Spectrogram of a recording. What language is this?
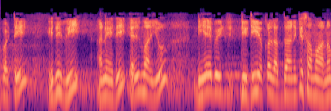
Telugu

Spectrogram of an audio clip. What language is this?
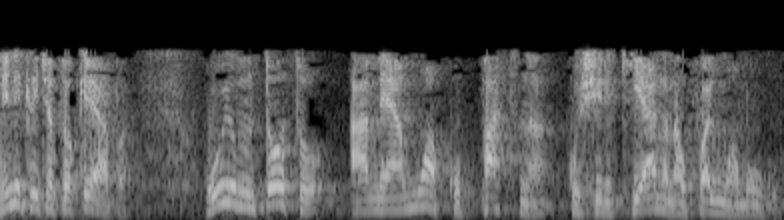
Swahili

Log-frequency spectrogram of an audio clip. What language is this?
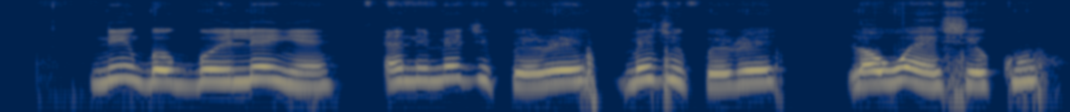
Yoruba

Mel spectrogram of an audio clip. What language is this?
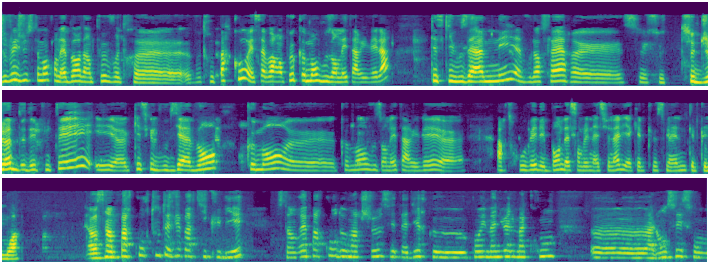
French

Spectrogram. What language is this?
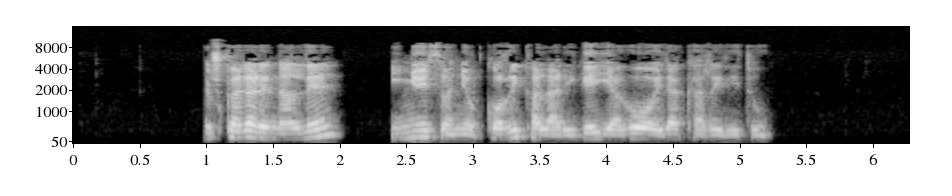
Basque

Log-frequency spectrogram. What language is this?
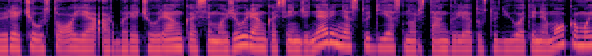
Lithuanian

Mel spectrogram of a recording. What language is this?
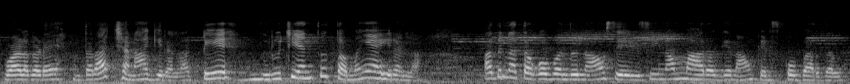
Kannada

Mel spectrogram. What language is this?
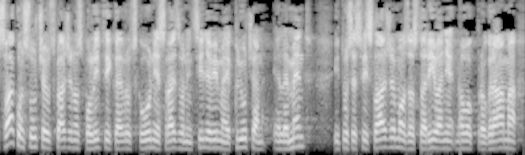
Croatian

